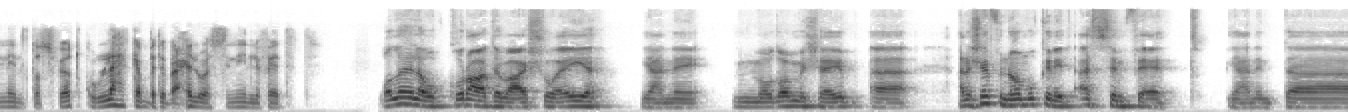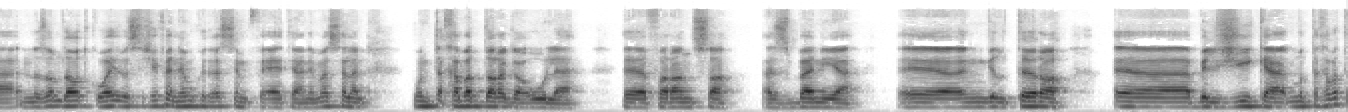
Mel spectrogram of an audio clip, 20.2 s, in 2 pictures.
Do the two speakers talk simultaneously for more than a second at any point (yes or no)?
no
